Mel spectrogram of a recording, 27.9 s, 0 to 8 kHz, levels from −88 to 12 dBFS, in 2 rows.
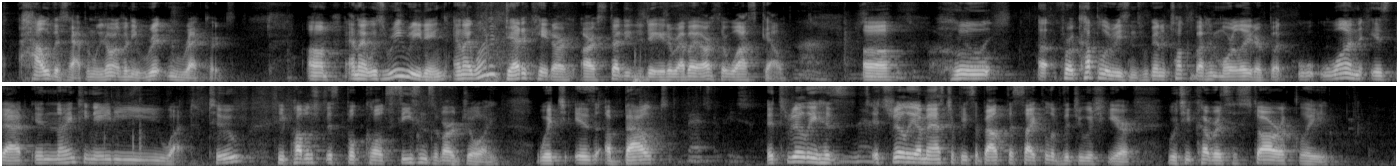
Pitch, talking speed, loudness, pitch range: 125 Hz, 175 wpm, -22 LUFS, 115-145 Hz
